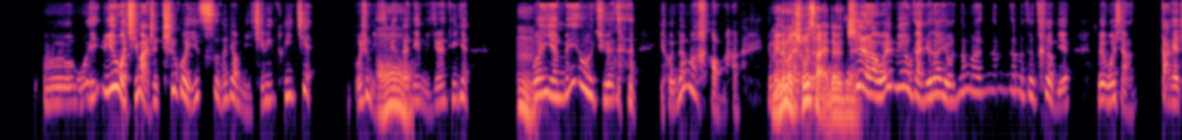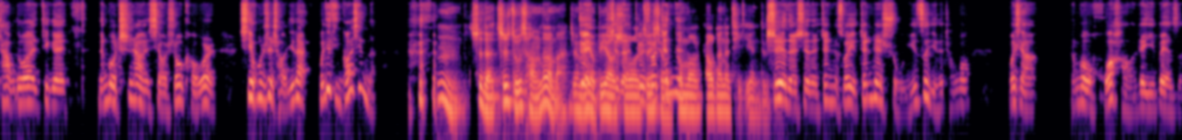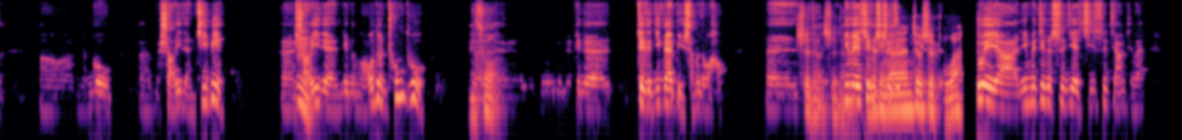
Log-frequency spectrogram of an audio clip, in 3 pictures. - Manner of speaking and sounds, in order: laughing while speaking: "得有那么好啊"; chuckle; other background noise
- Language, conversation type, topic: Chinese, podcast, 如何辨别什么才是真正属于自己的成功？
